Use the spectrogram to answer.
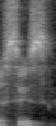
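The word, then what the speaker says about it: Asus: of a aces soos people call it a soos which is a bit weird for that name but I think that's correct pronunciation I'm not as much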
